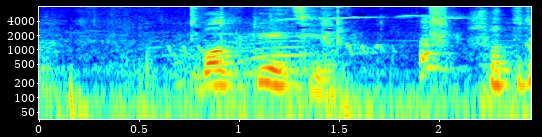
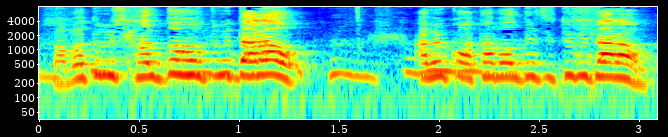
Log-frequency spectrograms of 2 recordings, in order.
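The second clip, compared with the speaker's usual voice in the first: loud urging; 3 semitones higher, 9 dB louder than usual. Acted. Son shouts at his father to calm down and wait. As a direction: hold your father back by shouting him down.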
